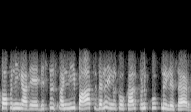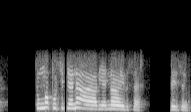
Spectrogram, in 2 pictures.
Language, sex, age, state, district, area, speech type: Tamil, female, 60+, Tamil Nadu, Nilgiris, rural, conversation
